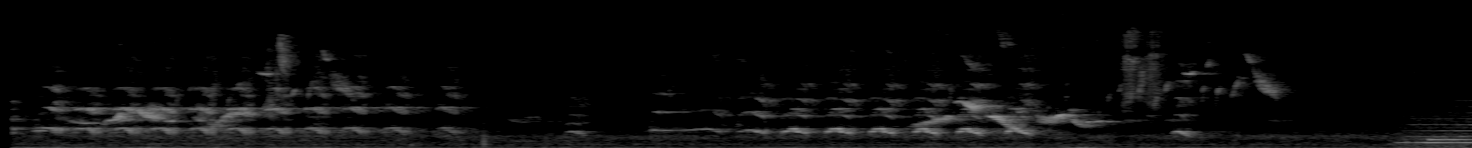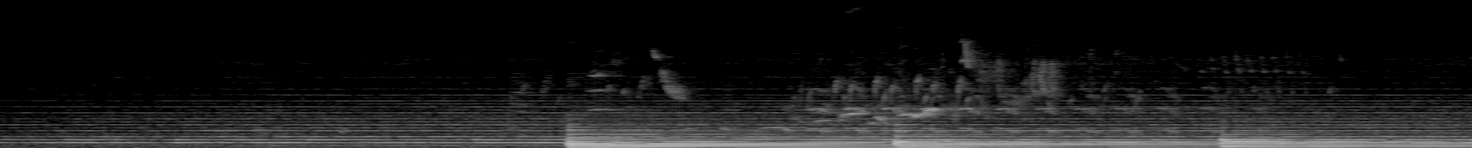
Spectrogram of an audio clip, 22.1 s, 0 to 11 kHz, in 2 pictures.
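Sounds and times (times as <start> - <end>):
birds chirping: 0.1 - 9.8, 11.4 - 22.0.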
